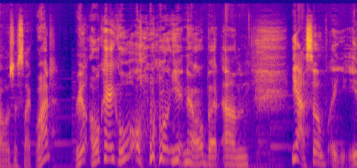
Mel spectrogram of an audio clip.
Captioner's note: chuckling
